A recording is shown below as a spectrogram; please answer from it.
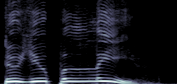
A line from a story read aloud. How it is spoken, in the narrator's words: he cried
